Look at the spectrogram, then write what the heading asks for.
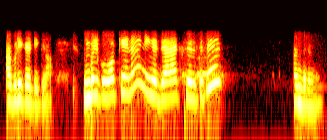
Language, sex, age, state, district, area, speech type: Tamil, female, 18-30, Tamil Nadu, Namakkal, rural, conversation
